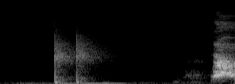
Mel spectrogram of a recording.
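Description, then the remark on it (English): A guard dog barks, reacting to what it took for banging on the door: two quick, sharp woofs in close succession, a short pause, then a louder bark cut off at the end. No one speaks. “Guard dog thought someone was banging Boxy on the door.”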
